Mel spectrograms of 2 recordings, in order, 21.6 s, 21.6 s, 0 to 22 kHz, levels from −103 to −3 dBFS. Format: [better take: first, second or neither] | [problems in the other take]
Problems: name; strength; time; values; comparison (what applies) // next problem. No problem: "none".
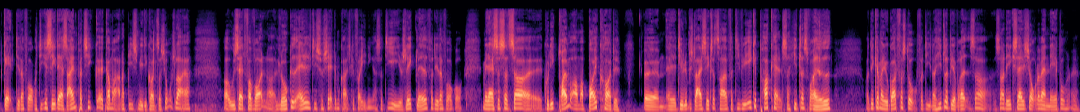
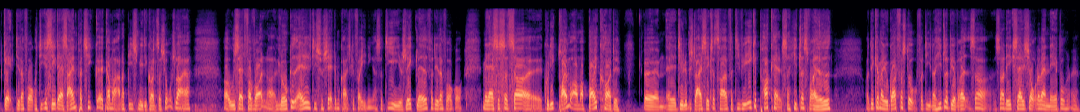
first | distortion; slight; 10 dB below the speech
